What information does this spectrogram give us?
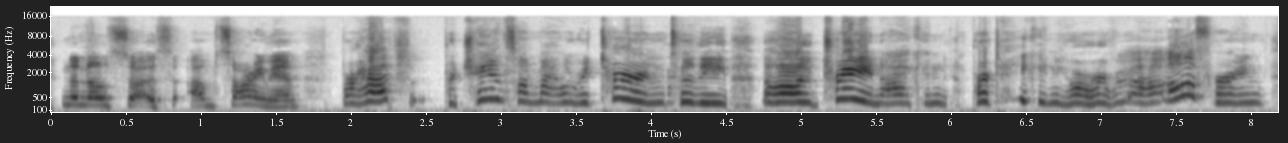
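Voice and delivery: high, slow, flustered over-politeness; Southern manners. Acted. Evading a hooker on the street, mock-genteel apology. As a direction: decline with hammed-up genteel courtesy. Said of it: "I used my southern, like, manners".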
